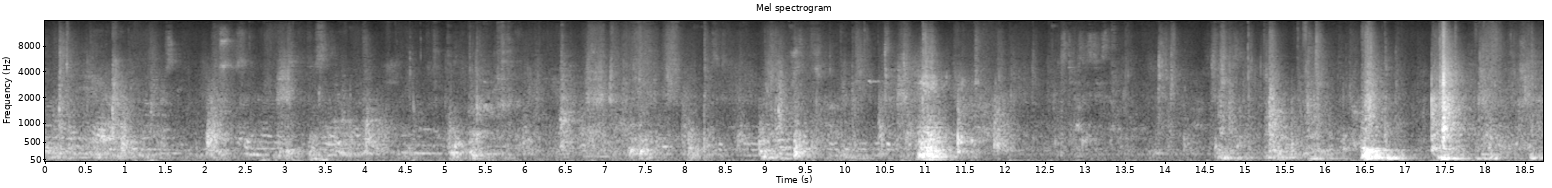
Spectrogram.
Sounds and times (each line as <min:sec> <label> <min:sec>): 0:00.0 talk 0:06.2
0:07.6 talk 0:10.8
